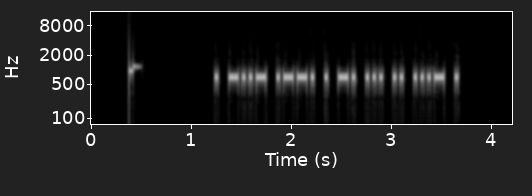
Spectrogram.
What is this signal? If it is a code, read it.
Morse code, heard as a keyed tone, about 36 wpm, 700 Hz. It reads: EXPENSIVE
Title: Sentences from Top 1500 Words - New Word Drill Alt - 35wpm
